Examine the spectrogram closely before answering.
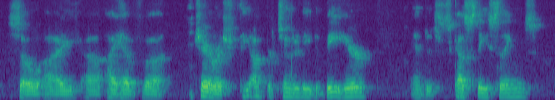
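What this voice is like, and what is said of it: Hoarse, fading voice. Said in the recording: “I'm finally losing my voice.”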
